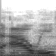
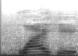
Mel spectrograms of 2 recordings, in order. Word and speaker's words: Owyhee: this what they call the owie stuff why he yep we've been saying it wrong yeah i've been saying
